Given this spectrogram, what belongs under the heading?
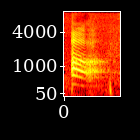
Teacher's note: जिनका उच्चारण करते समय हम जीभ का मध्य वाला यानी बीच वाला भाग प्रयोग करते हैं, और वो कहलाते हैं मध्य स्वर। जैसे जब आप अ का उच्चारण करते हैं तो ये जो आपकी जीभ है ये दांतों के बीच में बैठ के थोड़ा बीच में से यहाँ से थोड़ा सा चौड़ती है और तब इसका उच्चारण करते हैं।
